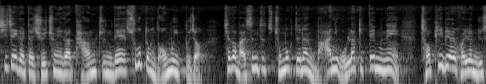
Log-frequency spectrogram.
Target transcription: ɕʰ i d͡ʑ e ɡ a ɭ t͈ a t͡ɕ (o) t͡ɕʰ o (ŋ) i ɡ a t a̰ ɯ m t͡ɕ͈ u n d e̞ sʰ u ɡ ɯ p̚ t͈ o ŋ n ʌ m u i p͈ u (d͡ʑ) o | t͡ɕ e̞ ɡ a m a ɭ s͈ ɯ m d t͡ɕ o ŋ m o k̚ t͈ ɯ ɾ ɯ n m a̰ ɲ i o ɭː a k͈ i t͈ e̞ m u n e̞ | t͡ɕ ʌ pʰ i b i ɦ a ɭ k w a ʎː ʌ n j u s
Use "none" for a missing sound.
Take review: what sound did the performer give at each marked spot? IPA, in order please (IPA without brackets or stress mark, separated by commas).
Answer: u, ŋ, d͡ʑ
